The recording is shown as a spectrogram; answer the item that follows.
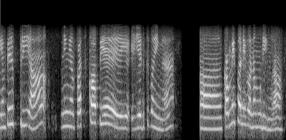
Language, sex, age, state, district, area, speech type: Tamil, female, 18-30, Tamil Nadu, Ranipet, rural, conversation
